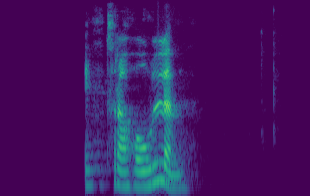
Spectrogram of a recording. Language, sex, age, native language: Icelandic, female, 50-59, Icelandic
